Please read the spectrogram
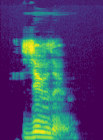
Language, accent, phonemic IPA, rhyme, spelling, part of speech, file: English, Canada, /ˈzuːluː/, -uːluː, Zulu, noun / proper noun / adjective, En-ca-Zulu.oga
- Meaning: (noun) 1. A member of an African ethnic group living mainly in the KwaZulu-Natal Province in eastern South Africa 2. Any black person 3. Time along the prime meridian; UTC; Zulu time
